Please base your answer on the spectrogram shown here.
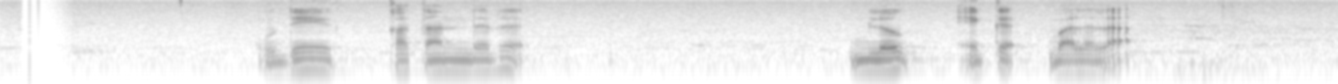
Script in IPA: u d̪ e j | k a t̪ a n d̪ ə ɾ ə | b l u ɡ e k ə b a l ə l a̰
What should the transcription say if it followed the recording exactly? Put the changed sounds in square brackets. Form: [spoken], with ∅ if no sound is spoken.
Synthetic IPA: u d̪ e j | k a t̪ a n d̪ ə ɾ ə | b l [o] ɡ e k ə b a l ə l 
